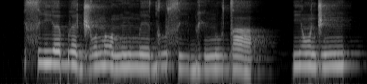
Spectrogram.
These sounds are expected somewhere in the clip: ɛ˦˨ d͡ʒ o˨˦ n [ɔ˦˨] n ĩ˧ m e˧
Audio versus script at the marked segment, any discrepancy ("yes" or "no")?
no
